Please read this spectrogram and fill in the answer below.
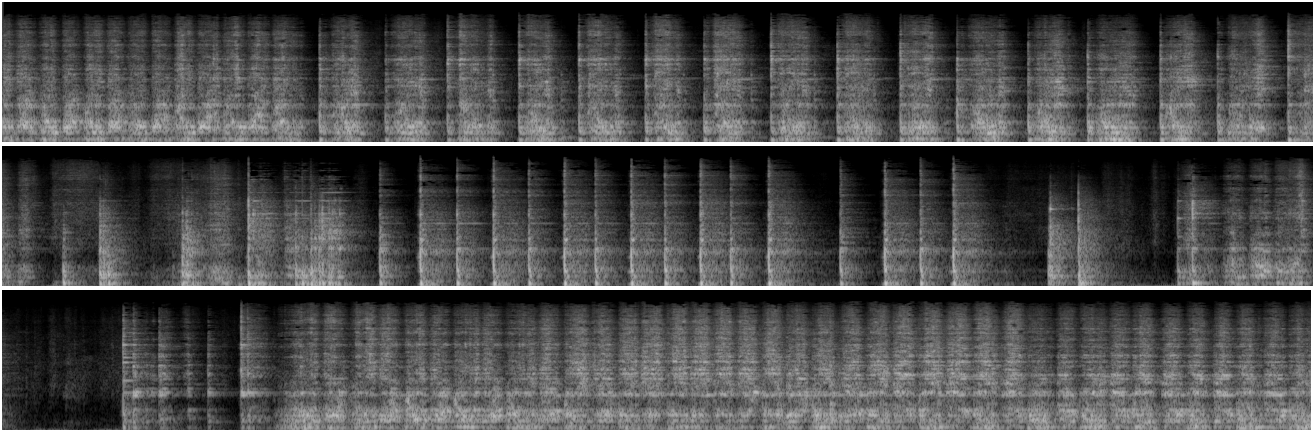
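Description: Hand file rasping back and forth across a sheet-steel cover, flushing down high spots on the welded repair. The strokes come fast and steady, with a pause of a few seconds a little past the middle before the filing picks up again.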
